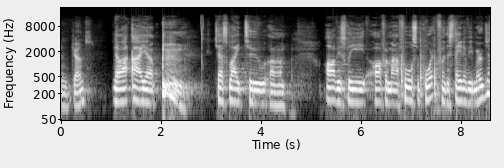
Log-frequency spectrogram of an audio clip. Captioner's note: cough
